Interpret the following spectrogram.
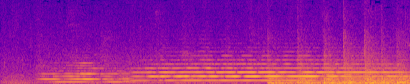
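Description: School concert band starting a concert work: one wind voice sounds a held note, then a higher one, and about two-thirds of the way through the fuller band comes in with low notes and percussion.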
